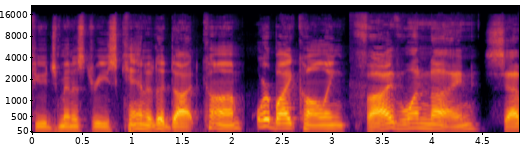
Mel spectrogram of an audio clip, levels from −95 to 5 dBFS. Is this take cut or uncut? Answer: cut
